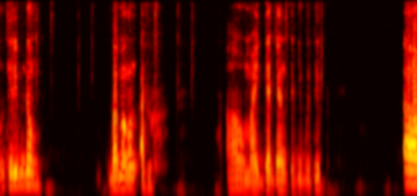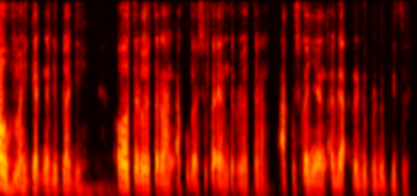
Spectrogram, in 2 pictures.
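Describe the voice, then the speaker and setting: A man hosts a live ghost-hunt stream from a cemetery at night, teasing and joking with his viewers in a playfully affectionate way. His voice is warm and mellow, with a stuffy, congested nose from a cold. The sound is close and dry. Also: medium pitch, dry recording. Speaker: livestream host.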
